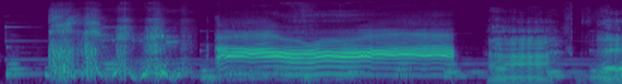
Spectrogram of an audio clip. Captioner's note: giggles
